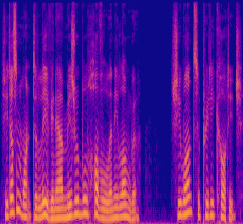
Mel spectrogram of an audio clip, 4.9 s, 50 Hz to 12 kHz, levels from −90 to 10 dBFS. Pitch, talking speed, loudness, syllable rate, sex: 170 Hz, 195 wpm, -16 LUFS, 6.0 syllables/s, male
